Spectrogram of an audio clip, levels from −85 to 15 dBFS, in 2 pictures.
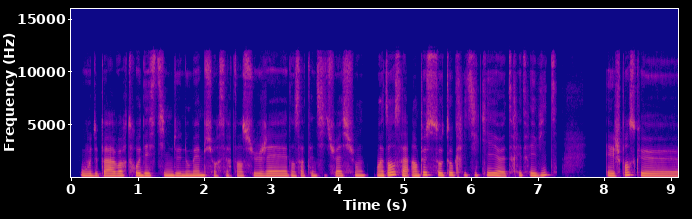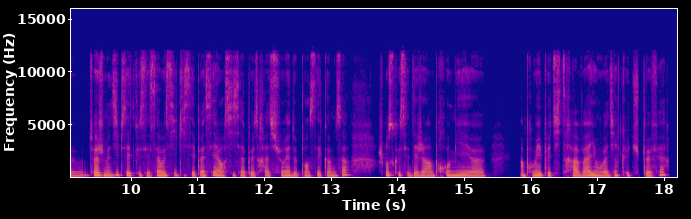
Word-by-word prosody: ou 195 -2 +1
de 185 - -2
pas 180 +1 +3
avoir 195 +2 +2
trop 205 -2 +3
d'estime 195 +1 +1
de 190 0 0
nous-mêmes 195 +1 +2
sur 185 -4 -6
certains 180 -1 -5
sujets, 195 0 +1
dans 185 -1 -2
certaines 185 +2 -4
situations. 195 +1 -2 0.2
On 200 - +5
a 195 - +5
tendance 240 +2 +5
à 195 - +5
un 195 0 +4
peu 240 +5 +4
s'auto-critiquer, 220 -1 +1
heu, 180 -2 +2
très, 210 +4 -5
très 205 0 +1
vite. 225 +5 -3 0.7
Et 195 -3 +3
je 180 - -4
pense 240 +2 +2
que, 180 -3 0
tu 210 - -14
vois, 220 - +8
je 210 -2 +3
me 190 - +1
dis 235 +5 -1
peut-être 215 -3 +1
que 200 - -5
c'est 190 0 -3
ça 200 +3 +2
aussi 200 0 -1
qui 200 +1 -11
s'est 195 -1 -1
passé. 190 +5 +1
Alors 185 -4 +2
si 200 - -7
ça 180 -2 -2
peut 180 - -2
te - - -12
rassurer 190 +2 -1
de 185 - -2
penser 180 +1 -3
comme 180 -1 -3
ça, 235 +5 -2 0.4
je - - -12
pense 230 -2 +2
que 215 - -3
c'est 200 -3 -6
déjà 180 0 -1
un 170 - -2
1er, 195 +1 0
heu, 170 0 -2 0.5
un 195 - 0
1er 195 +1 +2
petit 200 0 -2
travail, 185 +1 +2
on 185 - 0
va 175 - +1
dire, 205 +5 -3
que 205 - -6
tu - - -11
peux 175 -1 -1
faire. 240 +10 -4
195 Hz, 235 wpm, -25 LUFS, 185-205 Hz, 0.7 s, vois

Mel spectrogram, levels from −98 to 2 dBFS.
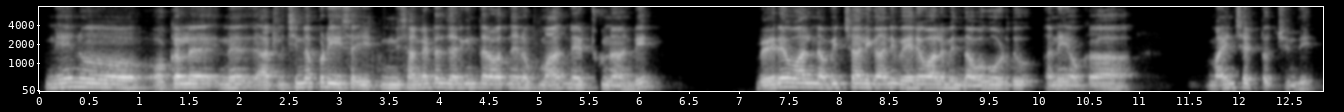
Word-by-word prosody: నేను 155 +3 0 0.7
ఒకలే 135 +4 +5 0.3
నె 130 - +2 0.3
అట్లా 125 - -3
చిన్నప్పుడు 155 +2 0
ఇ - - +5
సే - - -2
ఇన్ని 120 +2 -2
సంఘటనలు 135 +5 0
జరిగిన 135 +2 0
తర్వాత 130 -1 +3
నేనొక 125 -2 -3
మాట 120 +2 +1
నేర్చుకున్నానండి. 120 -5 -2 1.2
వేరే 125 +8 +4
వాళ్ళని 150 -1 +2
నవ్వించాలి 140 0 0
గాని, 135 +2 +2
వేరే 130 +1 +2
వాళ్ళ 130 -1 +3
మీద 125 -1 -2
నవ్వగూడదు 120 +2 -1 0.3
అనే 115 +1 -3
ఒక 105 - -10 1.3
మైండ్‌సేట్ 140 +4 -3
ఒచ్చింది. 110 -2 -11
130 Hz, 120 wpm, -21 LUFS, 120-140 Hz, 1.3 s, ఒకలే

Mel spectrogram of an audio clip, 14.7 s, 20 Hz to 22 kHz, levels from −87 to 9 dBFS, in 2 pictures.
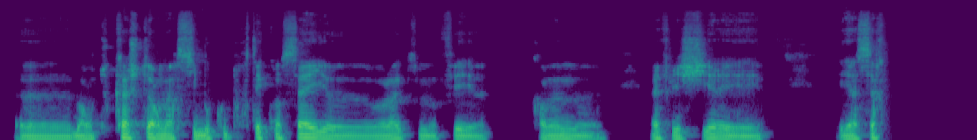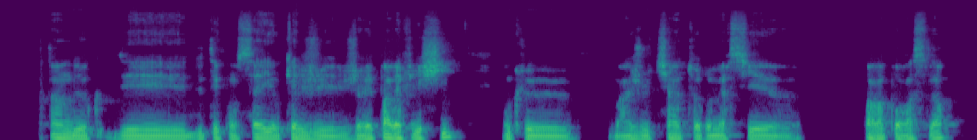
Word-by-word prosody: Heu, 80 -1 0
bah, 80 - +2
en 85 - 0
tout 85 - -16
cas, 110 - +5
je 105 - -2
te - - +4
remercie 90 -2 +2
beaucoup 90 +1 -1
pour - - -21
tes - - +1
conseils, 100 -3 +3
heu, 80 -2 -1
voilà, 85 +2 0
qui 90 +1 -10
m'ont 80 -2 -1
fait, 80 +1 -2
heu, 80 0 -6 0.3
quand 85 - -4
même, 85 0 +1
heu, 75 - -4 0.4
réfléchir 90 +1 0
et 75 -2 0 0.5
et 85 - +1
à 85 - +2
certains, 85 - -6 1.0
de 85 -1 +4 0.2
des 80 -2 +3
de 75 +1 -2
tes 95 - -2
conseils 90 +1 +2
auxquels 85 +1 +2
j 80 -2 0
j'avais 85 +3 +2
pas 100 +3 +4
réfléchi. 95 +7 +2 0.3
Donc, - - -3
heu, 80 -2 +2 0.2
bah, 80 +1 -2
je 80 0 0
tiens 90 +3 -1
à - - -2
te 90 - -3
remercier, 85 0 +1
heu, 75 -3 -2 0.5
par - - +2
rapport 85 0 +1
à - - +1
cela. 95 +3 -3
85 Hz, 200 wpm, -24 LUFS, 80-90 Hz, 1.0 s, cas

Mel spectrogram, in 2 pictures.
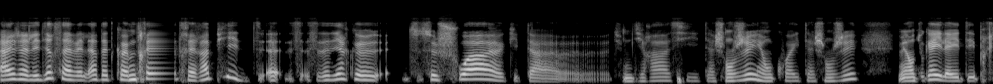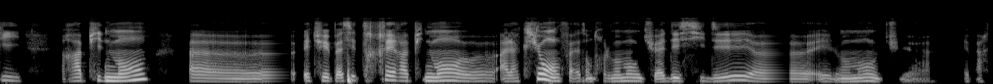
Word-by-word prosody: Ah 215 +3 +8
j'allais 220 -3 +5
dire 275 +6 +4
ça 255 -4 +4
avait 200 -2 +4
l'air 220 +3 +2
d'être 215 -1 0
quand 220 - +3
même 220 - +6
très, 255 +1 +2
très 205 -6 0
rapide. 255 - 0 0.2
Heu, 190 - +3
c - - -12
c'est-à-dire 205 +7 0
que 215 -5 +2
t - - -10 0.4
ce 215 - +1
choix, 235 -1 +6
heu, - - -6
qui - - -14
t'a, 140 -4 -4
heu, - - -12 0.3
tu - - -10
me - - -3
diras 165 +4 -7
si 170 -1 -8
il - - -20
t'a 150 0 -13
changée 185 +11 +3
et 190 - 0
en 155 -1 -3
quoi 165 +2 -8
il 165 - -15
t'a 155 - -11
changée 170 +11 -1 0.4
mais 160 - +2
en 165 - +4
tout 180 - -8
cas 220 +3 +8
il 215 -5 +6
a - - +7
été 165 +1 +1
pris 180 -4 -5 0.4
rapidement, 170 +6 +1 0.4
heu 140 -1 -5 0.2
et - - -1
tu 170 - -1
es 170 - +3
passée 155 +5 +1
très 200 +1 +2
rapidement, 170 0 0
heu, 150 -1 -6
à 140 - -2
l'action 155 - +3
en 160 -6 +3
fait, 145 -1 -8
entre 140 +3 -8
le 145 - -8
moment 155 +2 -3
où 155 - -4
tu 130 - -4
as 135 - 0
décidé, 155 +6 -2 0.4
heu 130 -1 -6
et 140 - -8
le - - -11
moment 145 +4 -3
où 145 - -5
tu, - - -13
heu, - - -17 0.5
es - - -17
partie. - - -17
170 Hz, 220 wpm, -22 LUFS, 150-215 Hz, 0.5 s, Ah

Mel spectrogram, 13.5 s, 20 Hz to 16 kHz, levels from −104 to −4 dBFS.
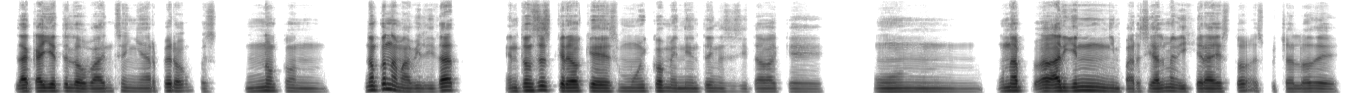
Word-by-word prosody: la 115 +1 +5
calle 120 +2 +5
te 125 - -4
lo 115 -3 +3
va 110 0 +1
a - - -1
enseñar, 115 -1 -9
pero, 130 0 -1
pues, 105 -1 -20 0.3
no 125 +3 -3
con 110 -3 -12 0.4
no 155 +1 +2
con 200 -2 +5
amabilidad. 115 +3 +2 0.5
Entonces, 135 +6 +1
creo 125 -1 +6
que 125 -2 +4
es 115 +1 -9
muy 120 0 -7
conveniente 110 -2 -4
y - - -7
necesitaba 105 0 -10
que 105 -1 -16 0.5
un 110 -1 -7 0.2
una 130 +2 +3
p 130 - -19
alguien 125 +1 +5
imparcial 105 0 -3
me 125 0 -2
dijera 110 0 0
esto, 110 +5 -5
escucharlo 105 0 -9
de 105 -3 -4
110 Hz, 145 wpm, -24 LUFS, 110-125 Hz, 0.5 s, creo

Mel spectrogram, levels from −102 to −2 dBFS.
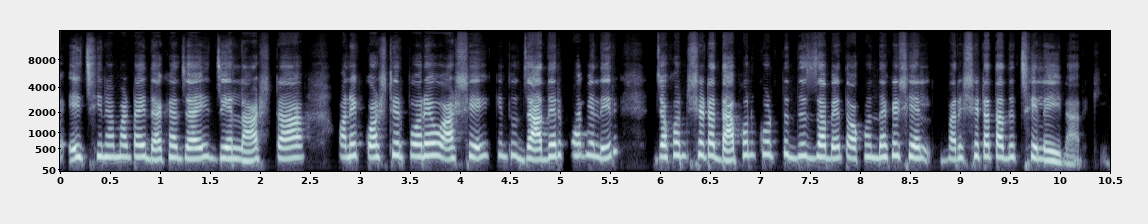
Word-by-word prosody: এই 285 - +2
সিনেমাটায় 300 -1 0
দেখা 250 +4 0
যায় 255 +1 +4 0.2
যে 270 -1 +3
লাশটা 250 +5 0 0.6
অনেক 310 +2 +1
কষ্টের 295 +3 +1
পরেও 320 +1 +4 0.2
আসে। 280 +2 -1 0.2
কিন্তু 325 -1 -8 0.2
যাদের 250 +6 +5
ফ্যামিলির 320 -3 -2 0.5
যখন 300 +3 +2
সেটা 335 -1 +3
দাফন 285 +10 +3
করতে 350 +1 -4
দে 320 - -1
যাবে 285 -2 +3
তখন 270 +3 0
দেখে 295 +3 +1
সেল 280 -3 +3 0.3
মানে 250 +2 -1
সেটা 310 -1 +1
তাদের 290 0 +2
ছেলেই 235 -8 +1
না - - -9
আরকি। - - -33
295 Hz, 160 wpm, -20 LUFS, 265-315 Hz, 0.6 s, যাদের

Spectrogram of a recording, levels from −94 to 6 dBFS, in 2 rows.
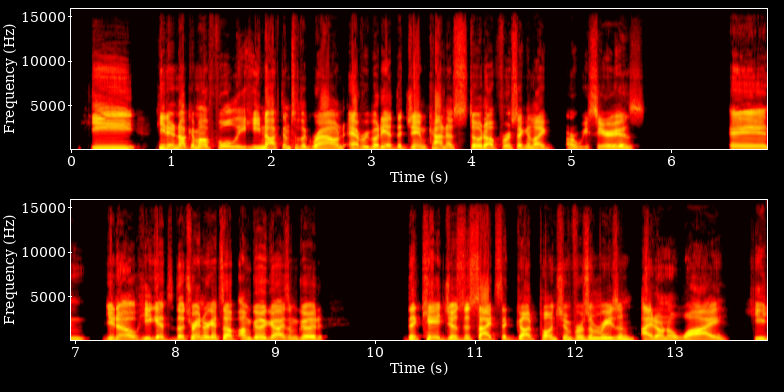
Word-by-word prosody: He 195 -3 +2 0.2
he 215 - +2
didn't 250 -1 +1
knock 215 +1 0
him 225 - -2
out 225 -1 +1
fully, 130 -6 -3
he 135 +3 -1
knocked 165 +2 +1
him 175 - -4
to 170 - -10
the 135 - -4
ground, 155 -2 +1
everybody 175 +3 +1
at 170 - -1
the 150 - -3
gym 160 +1 0
kinda 155 -5 0
stood 145 +3 0
up 155 +1 +1
for 140 - -2
a - - -7
second 130 -2 -1
like, 110 -7 0 0.2
"Are 105 -2 -3
we 90 -2 -11
serious?" 270 - +1 0.9
And, 145 -4 +1 0.2
you 185 +1 0
know, 140 -5 +2
he 175 +8 -1
gets 205 -7 0
the 170 +1 +2
trainer 205 +4 +2
gets 210 0 +1
up, 205 -1 +3
"I'm 180 +1 +1
good, 195 -1 +3
guys, 175 -2 +2
I'm 160 - -7
good." 160 0 +2 0.8
The 175 - +3
kid 195 -2 +1
just 185 0 +1
decides 170 -3 +1
to 155 - -2
gut 150 +4 0
punch 165 +1 -1
him 175 - -2
for 180 +1 -2
some 180 0 -1
reason. 195 +3 +1
I 125 - +3
don't 130 -2 +1
know 110 -1 -3
why. 110 - +1 0.2
He 165 -1 -4
165 Hz, 245 wpm, -23 LUFS, 145-185 Hz, 0.9 s, up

